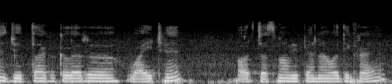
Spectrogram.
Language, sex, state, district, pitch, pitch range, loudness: Hindi, male, Jharkhand, Palamu, 140 Hz, 135-145 Hz, -13 LUFS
